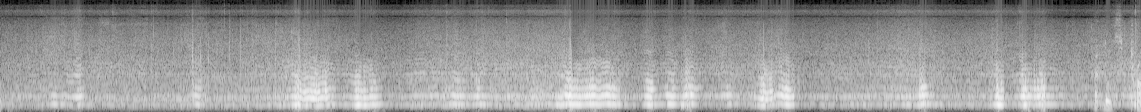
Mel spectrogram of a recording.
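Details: Honey bees in a managed apiary during a hive inspection for capped honey frames: a steady, low droning hum with a clear overtone, swelling in louder pulses every second or two, with occasional clicks from the frames being handled.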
